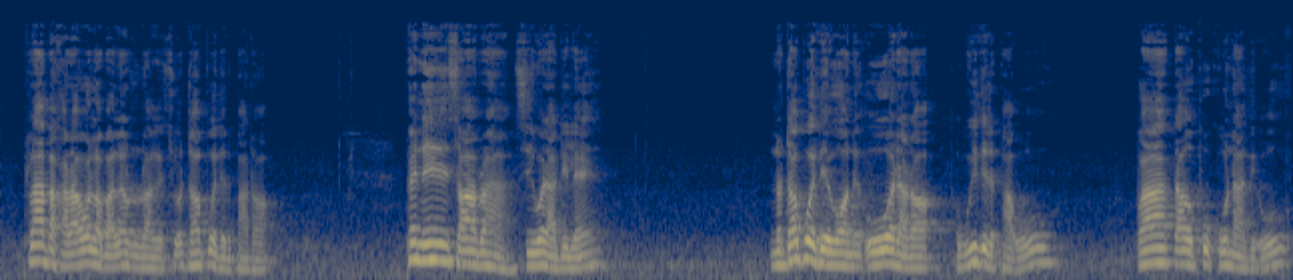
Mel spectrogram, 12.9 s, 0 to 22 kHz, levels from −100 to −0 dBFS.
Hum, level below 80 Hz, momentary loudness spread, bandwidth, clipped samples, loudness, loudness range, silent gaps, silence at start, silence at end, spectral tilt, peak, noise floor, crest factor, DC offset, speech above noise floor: none; -68 dBFS; 12 LU; 16 kHz; under 0.1%; -38 LUFS; 5 LU; none; 0.25 s; 0.05 s; -6.5 dB/octave; -20 dBFS; -64 dBFS; 20 dB; under 0.1%; 27 dB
